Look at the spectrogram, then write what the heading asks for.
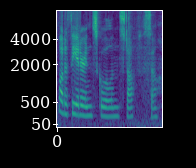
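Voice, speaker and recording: Halting, casual woman streaming a game. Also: mid-range voice, steady tone, a little hiss or hum. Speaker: gaming streamer. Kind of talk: casual live game stream commentary, in-character asides.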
